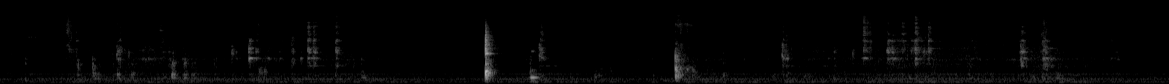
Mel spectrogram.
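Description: Scattered small clicks and taps at an irregular pace, the two loudest about five and seven seconds in, over a faint steady hum.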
